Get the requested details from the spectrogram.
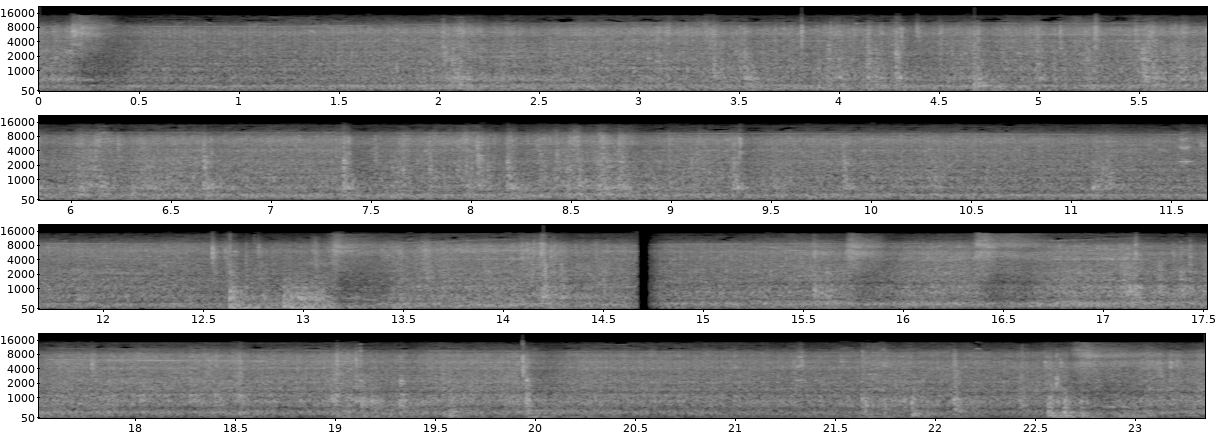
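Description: A plastic bin knocks and clatters against metal.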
